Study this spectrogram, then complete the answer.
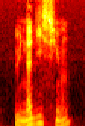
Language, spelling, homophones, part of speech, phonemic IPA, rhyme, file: French, addition, additions, noun, /a.di.sjɔ̃/, -ɔ̃, Fr-addition.ogg
- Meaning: 1. addition (operation of adding a number to another) 2. bill, check (written note of goods sold, services rendered, or work done, with the price or charge, in a bar or a restaurant)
